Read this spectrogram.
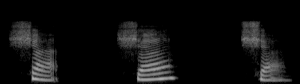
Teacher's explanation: pengucapan huruf syin dikatakan sempurna ketika suara kita yang tertahan alidah bagian tengah lidah yang tertahan ke langit-langit kemudian ada kita merasakan ada angin yang tersebar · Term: tafasy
